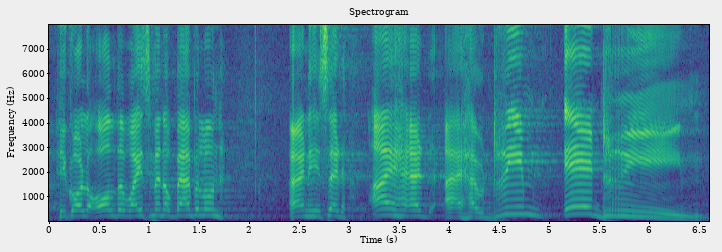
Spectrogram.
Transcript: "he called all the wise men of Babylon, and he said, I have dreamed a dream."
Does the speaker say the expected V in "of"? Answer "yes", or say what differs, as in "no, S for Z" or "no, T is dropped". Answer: yes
